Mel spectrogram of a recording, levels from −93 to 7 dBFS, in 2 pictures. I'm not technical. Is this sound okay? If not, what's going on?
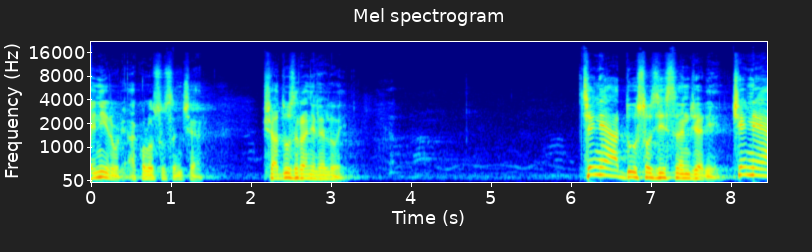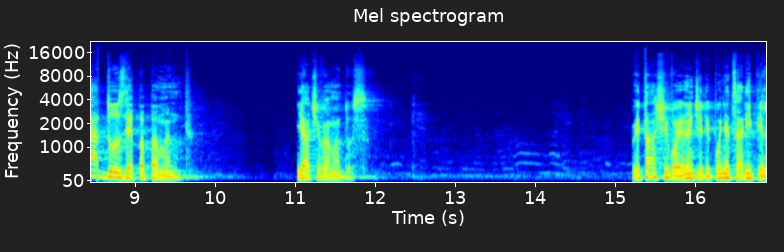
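No. The speech has three tiny breaks: at 3.19 s just after "a dus rănile lui", at 8.51 s just before "de pe pământ", and at 15.26 s just before "și voi". Each is a block of digital silence, where about 12, 17 and 5 milliseconds of sound were replaced by total silence. The first and last are so short they come across as ticks, while the 17 millisecond one is long enough to be a brief hole in the sound.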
